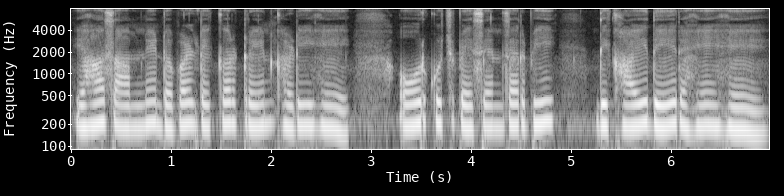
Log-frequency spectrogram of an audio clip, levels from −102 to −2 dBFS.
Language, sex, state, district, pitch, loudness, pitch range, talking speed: Hindi, male, Rajasthan, Jaipur, 190 Hz, -14 LUFS, 185-200 Hz, 130 wpm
